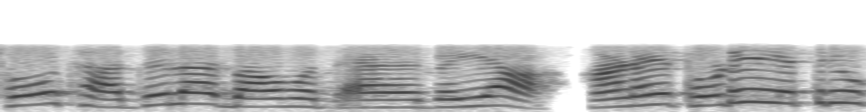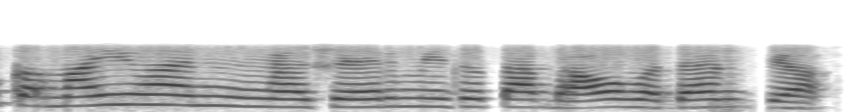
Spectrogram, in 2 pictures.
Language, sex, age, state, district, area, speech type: Sindhi, female, 30-45, Gujarat, Kutch, urban, conversation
